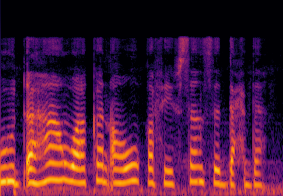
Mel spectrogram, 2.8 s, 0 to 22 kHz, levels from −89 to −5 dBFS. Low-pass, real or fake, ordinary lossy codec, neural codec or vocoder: 9.9 kHz; fake; Opus, 64 kbps; vocoder, 22.05 kHz, 80 mel bands, WaveNeXt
